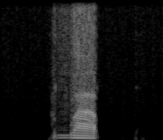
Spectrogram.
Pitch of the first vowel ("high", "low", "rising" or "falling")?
low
